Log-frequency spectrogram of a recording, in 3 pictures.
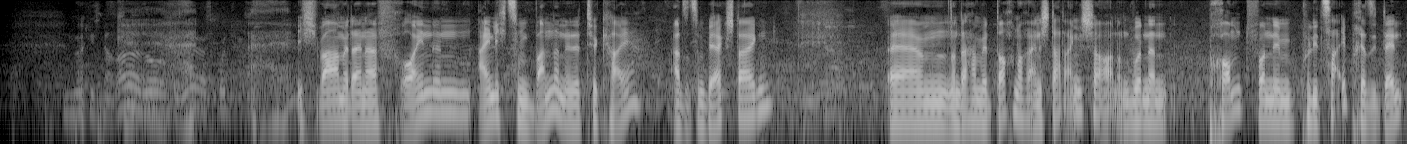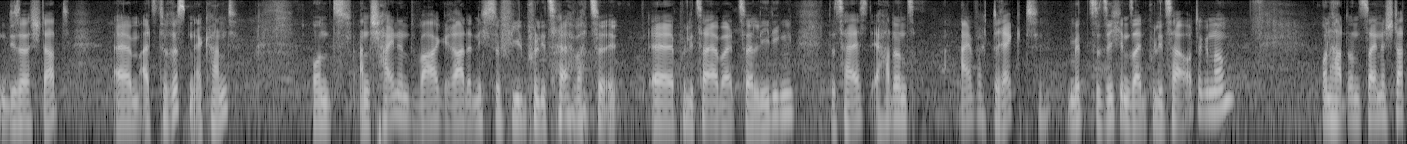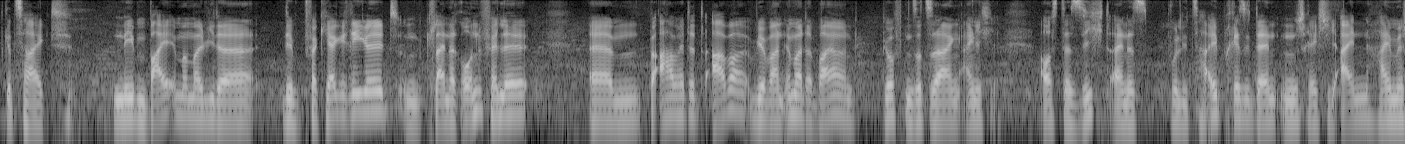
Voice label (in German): stimme m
